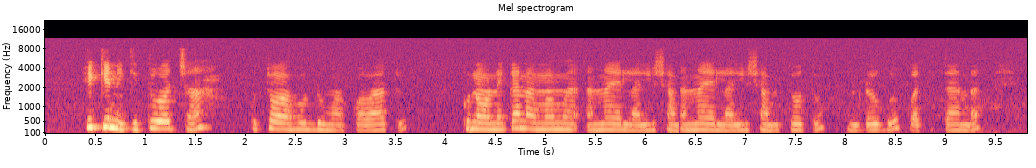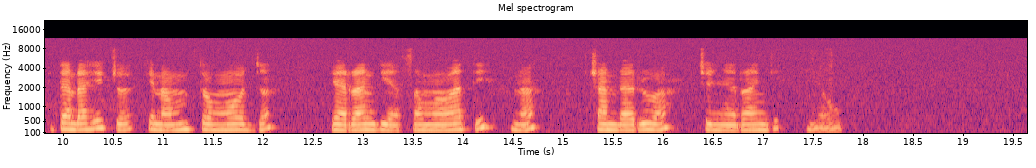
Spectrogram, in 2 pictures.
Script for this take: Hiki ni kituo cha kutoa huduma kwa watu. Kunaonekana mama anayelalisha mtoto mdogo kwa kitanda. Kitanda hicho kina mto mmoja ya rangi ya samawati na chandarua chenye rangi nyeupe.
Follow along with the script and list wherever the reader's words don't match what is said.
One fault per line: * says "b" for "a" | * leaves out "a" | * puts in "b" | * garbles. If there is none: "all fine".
* puts in "anayelalisha"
